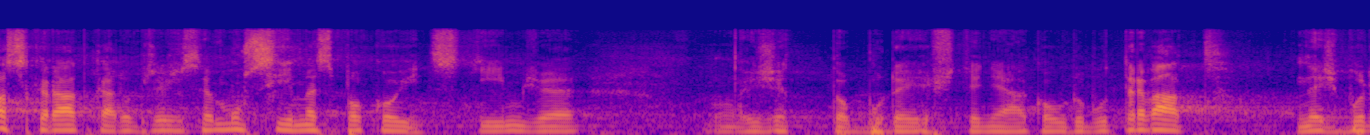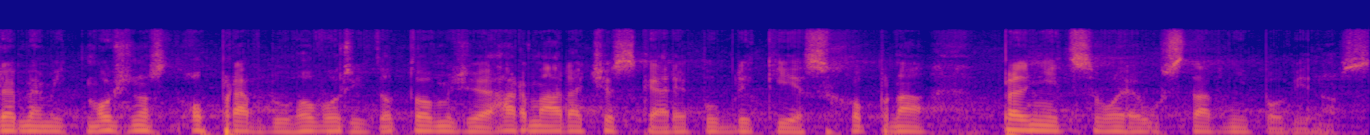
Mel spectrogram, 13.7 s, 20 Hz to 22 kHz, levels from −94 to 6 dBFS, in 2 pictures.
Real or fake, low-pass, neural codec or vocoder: fake; 9.9 kHz; vocoder, 22.05 kHz, 80 mel bands, WaveNeXt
